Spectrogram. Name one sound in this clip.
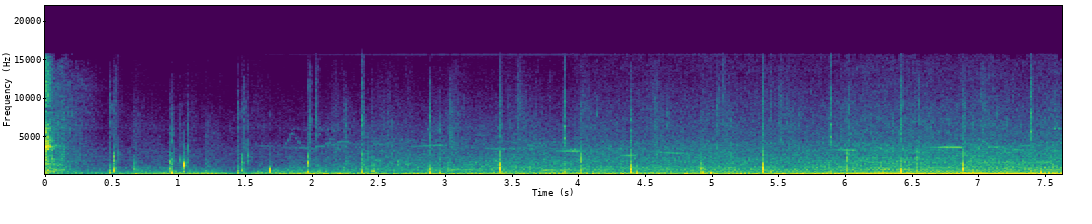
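Car engines hum as traffic passes on a nearby street.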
